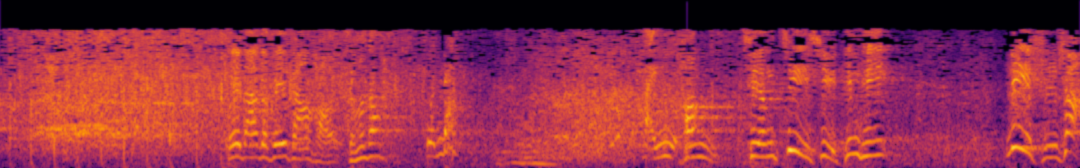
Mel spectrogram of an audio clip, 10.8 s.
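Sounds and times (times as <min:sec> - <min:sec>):
crowd clapping: 0:00.0 - 0:04.8
speech: 0:02.3 - 0:04.7, 0:06.5 - 0:09.0, 0:10.1 - 0:10.7
laughter: 0:05.0 - 0:07.2, 0:08.9 - 0:10.5.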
